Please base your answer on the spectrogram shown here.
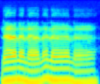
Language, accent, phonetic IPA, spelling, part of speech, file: English, US, [ˌnænəˌnænəˈnæːˌnæː], na na na na na na, phrase, En-us-na na na na na na.ogg
- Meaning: Alternative form of na-na na-na boo-boo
